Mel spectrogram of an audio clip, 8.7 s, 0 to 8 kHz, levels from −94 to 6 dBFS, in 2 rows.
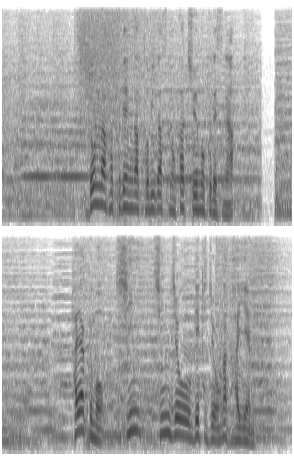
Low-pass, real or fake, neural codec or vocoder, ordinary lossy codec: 7.2 kHz; fake; codec, 16 kHz, 16 kbps, FreqCodec, larger model; none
